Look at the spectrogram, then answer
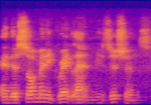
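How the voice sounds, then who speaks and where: A man with a New York accent at a moderate pace. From New York City, South Bronx. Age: 60s. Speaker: jazz drummer and educator. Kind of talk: interview conversation. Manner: animated.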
